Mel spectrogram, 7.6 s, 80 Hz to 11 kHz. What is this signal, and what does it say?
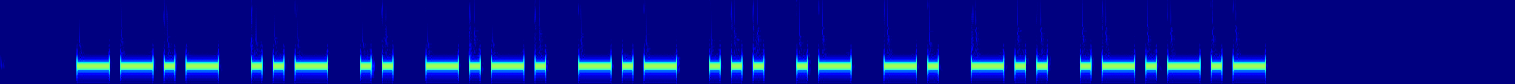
Morse code, heard as a keyed tone, about 22 wpm, 700 Hz. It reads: QUICKSAND.
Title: Pangram Challenge v2 - 22wpm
